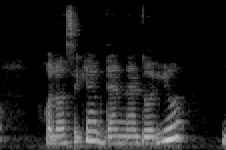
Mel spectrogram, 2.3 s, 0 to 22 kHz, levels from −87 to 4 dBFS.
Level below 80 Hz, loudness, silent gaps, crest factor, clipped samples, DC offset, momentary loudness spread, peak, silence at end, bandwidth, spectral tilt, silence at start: -68 dBFS; -29 LUFS; none; 16 dB; under 0.1%; under 0.1%; 8 LU; -12 dBFS; 0 s; 19 kHz; -5.5 dB/octave; 0.45 s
